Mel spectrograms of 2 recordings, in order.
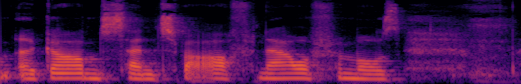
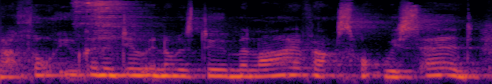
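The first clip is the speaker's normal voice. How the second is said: higher, rushed mock nag; angsty nagging; 6 semitones higher, faster than usual. Imitating herself nagging her husband about the presents, fast and mock-irritated. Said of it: "if I start getting angsty going".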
